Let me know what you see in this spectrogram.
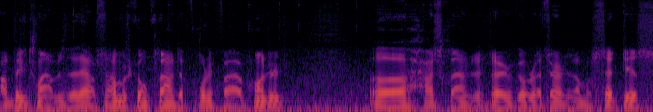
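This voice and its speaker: A man speaks at a fairly low pitch. His intonation is fairly even. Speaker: flight simulator video narrator. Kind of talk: tutorial. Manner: loud.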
